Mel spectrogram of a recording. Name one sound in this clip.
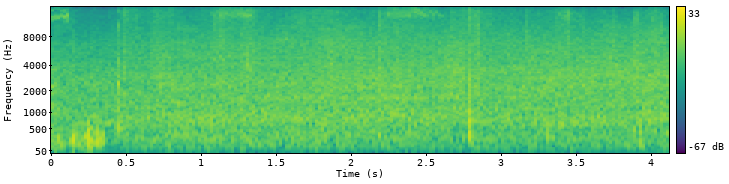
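Footsteps tap on wooden boards.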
